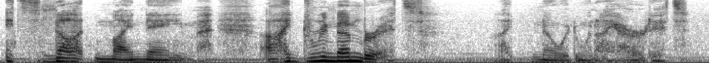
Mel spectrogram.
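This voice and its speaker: An actor playing a brooding young warrior in a video game, speaking in an earnest, hushed, troubled way. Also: male voice, mid-range voice, expressive, unhurried, lightly acted. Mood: troubled, confused. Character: brooding young male anthropomorphic warrior with lost memory. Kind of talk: video game cutscene acting.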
